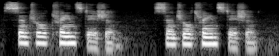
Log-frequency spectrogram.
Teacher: So when we have a two-noun phrase, usually the first noun, here train, is a higher pitch than the second noun, station.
